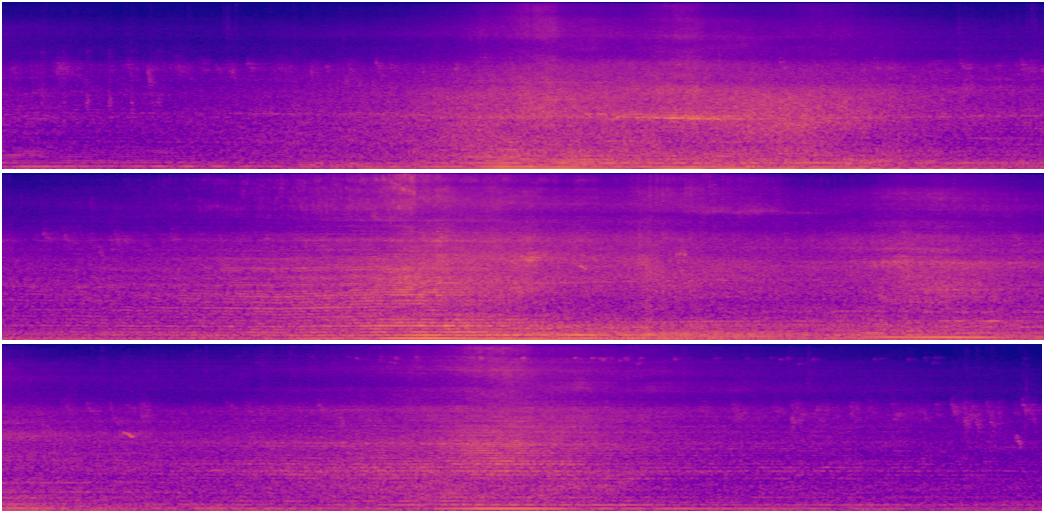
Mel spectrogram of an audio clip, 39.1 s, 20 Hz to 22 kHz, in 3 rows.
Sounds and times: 0.0s Traffic Sound 38.8s

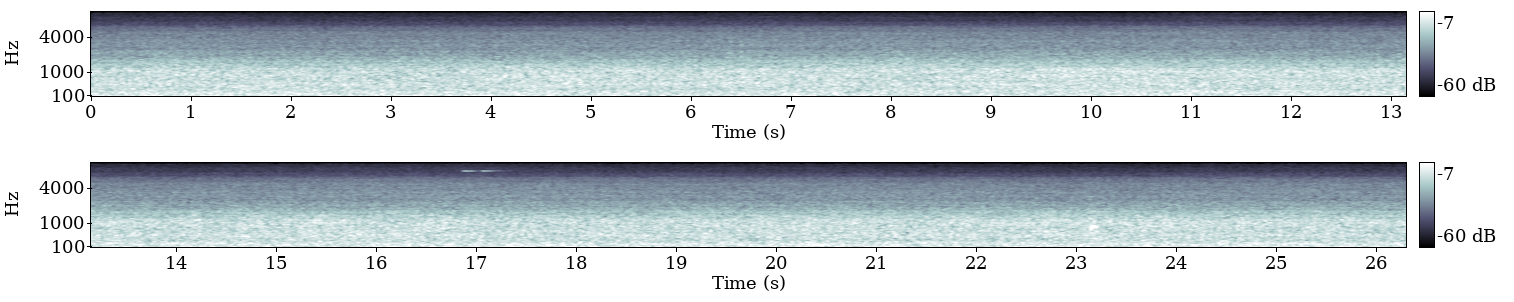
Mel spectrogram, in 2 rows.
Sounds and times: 0.0s subtle wind sounds 26.3s

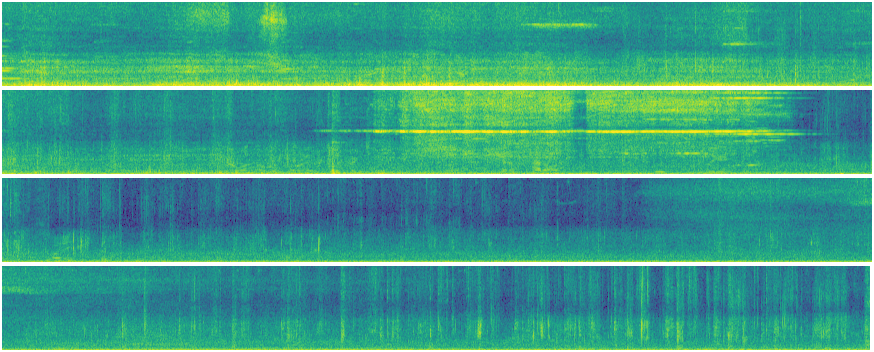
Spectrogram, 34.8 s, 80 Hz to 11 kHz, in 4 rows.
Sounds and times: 0.0s Train arrival and departure 34.7s

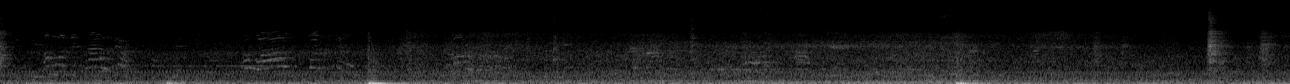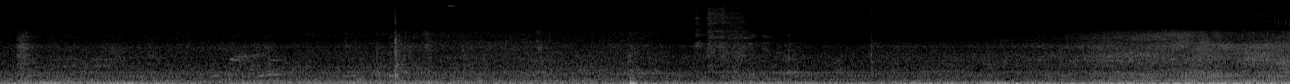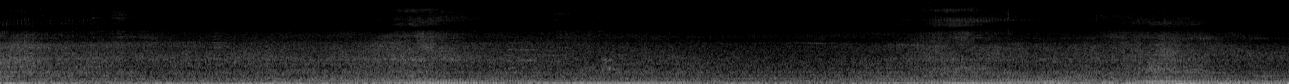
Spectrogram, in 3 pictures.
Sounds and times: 15.9s Traffic Sound 38.6s

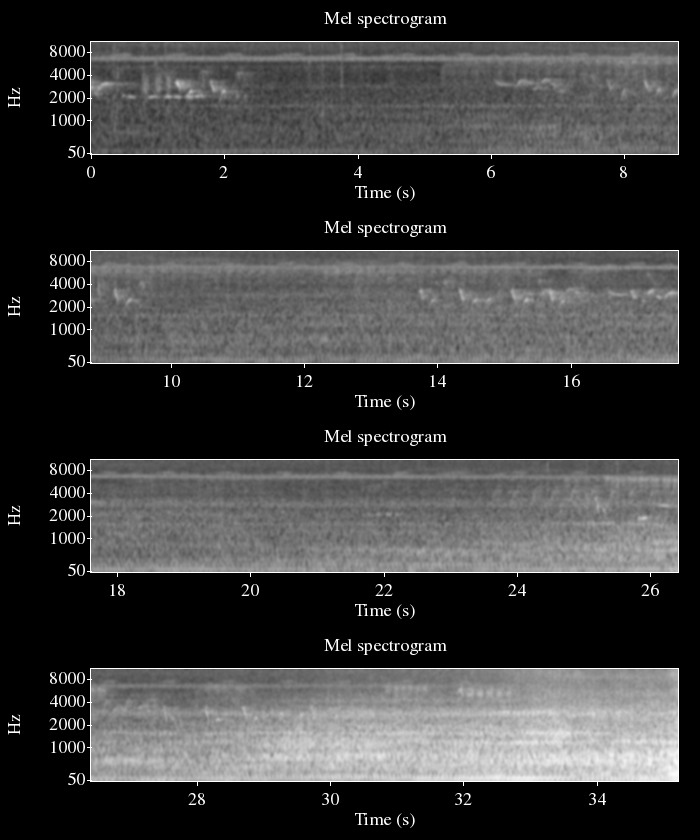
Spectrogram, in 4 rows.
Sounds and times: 17.7s Traffic Sound 35.2s
19.6s Birds singing 33.9s

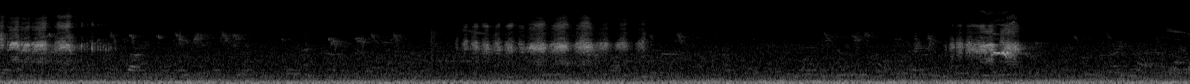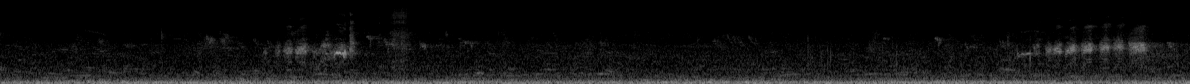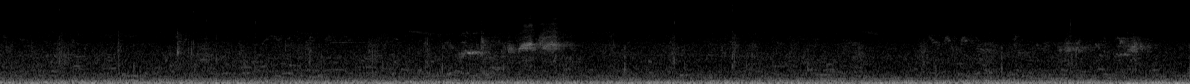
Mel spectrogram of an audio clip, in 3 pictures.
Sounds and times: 0.0s Walking through the park 6.6s
9.2s Walking through the park 35.7s
12.6s Birdsong sounds 35.7s
13.1s Traffic Sound 35.7s

